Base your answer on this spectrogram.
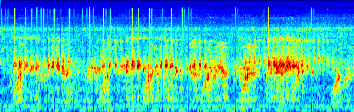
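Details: Night chorus of pond frogs, several callers overlapping with harsh, descending croaks about once a second, a few brighter nasal notes standing out, over a low steady hum.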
